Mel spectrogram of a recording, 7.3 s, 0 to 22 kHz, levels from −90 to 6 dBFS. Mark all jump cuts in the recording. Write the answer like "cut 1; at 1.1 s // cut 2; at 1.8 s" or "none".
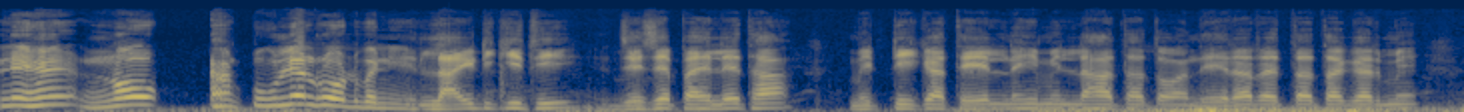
cut 1; at 2.1 s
